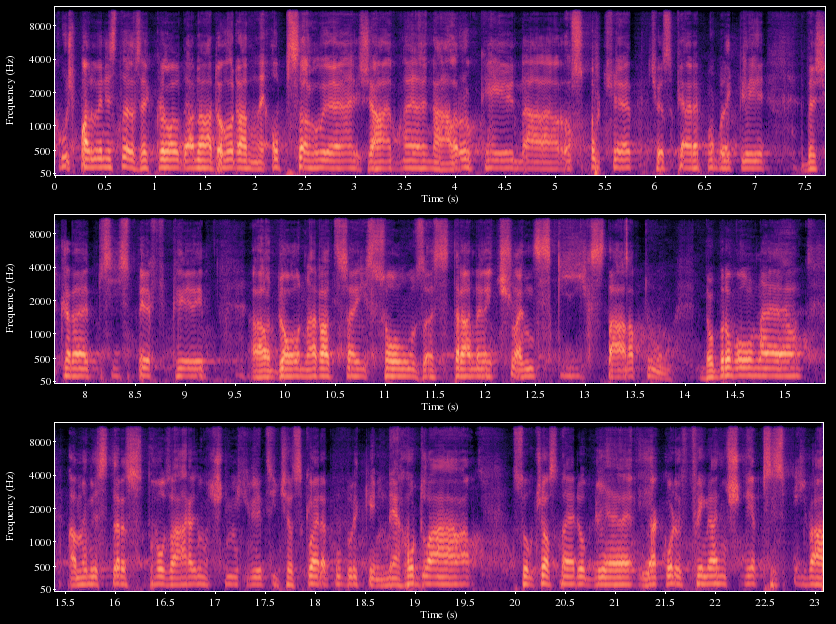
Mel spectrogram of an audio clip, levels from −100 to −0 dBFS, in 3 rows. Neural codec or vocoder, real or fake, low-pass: codec, 24 kHz, 1.5 kbps, HILCodec; fake; 10.8 kHz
